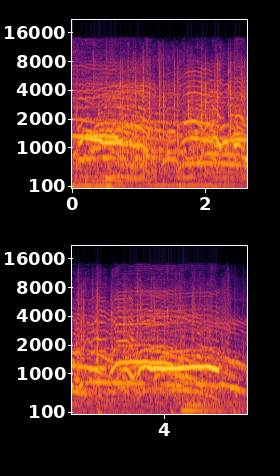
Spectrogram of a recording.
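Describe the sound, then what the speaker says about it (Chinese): Office staff applauding and cheering to welcome a new boss, loud close clapping mixed with excited shouts and whoops from a crowded room. "鼓掌"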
